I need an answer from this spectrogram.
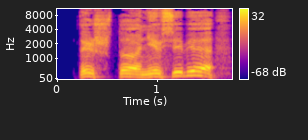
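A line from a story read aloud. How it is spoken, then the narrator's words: Shouting. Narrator (Russian): закричал Хорус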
